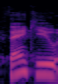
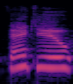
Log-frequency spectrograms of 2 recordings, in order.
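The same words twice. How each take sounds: First: Said in the usual way. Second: Mock high copycat "thank you"; copycat kid. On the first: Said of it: "you'd be like". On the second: A hint of a mimicking kid at the pizza table. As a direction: echo it back like a mimicking kid. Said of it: "all your friends would be like".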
